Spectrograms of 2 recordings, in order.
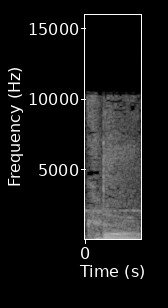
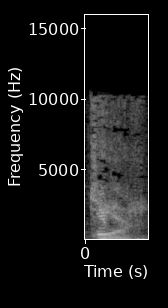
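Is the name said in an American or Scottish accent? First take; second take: American; Scottish. First: It is said in an American accent. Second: It is said in a Glasgow Scottish accent.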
